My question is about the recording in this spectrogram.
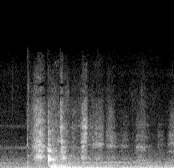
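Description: A man gasps loudly about half a second in, then pants in quick, shallow breaths over a low rumble.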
